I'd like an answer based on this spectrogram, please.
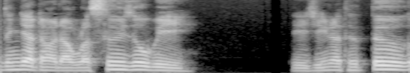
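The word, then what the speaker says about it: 水曜日: Trong tiếng Nhật họ đọc là Suizobi, thì chính là thứ tư các bác nhá.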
